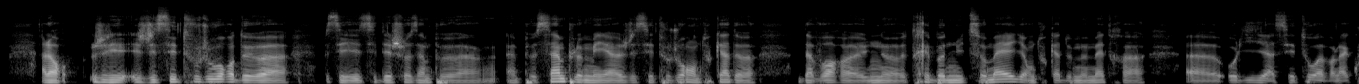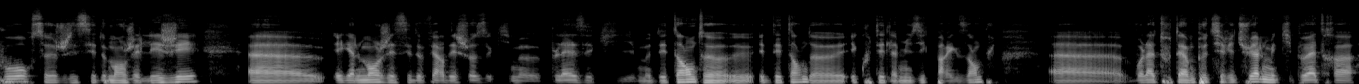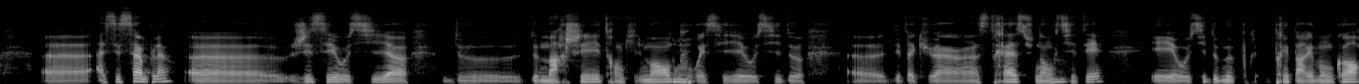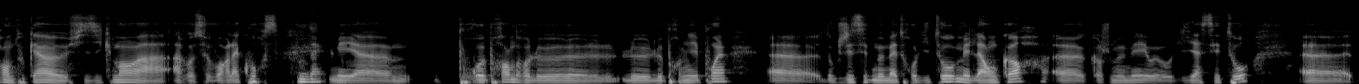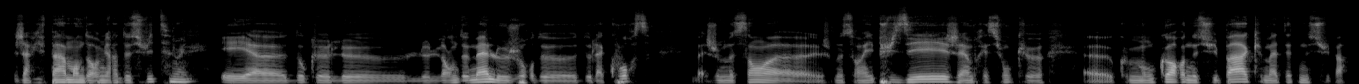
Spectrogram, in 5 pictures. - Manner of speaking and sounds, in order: "détendent" said as "détente"
- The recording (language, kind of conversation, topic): French, advice, Comment décririez-vous votre anxiété avant une course ou un événement sportif ?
